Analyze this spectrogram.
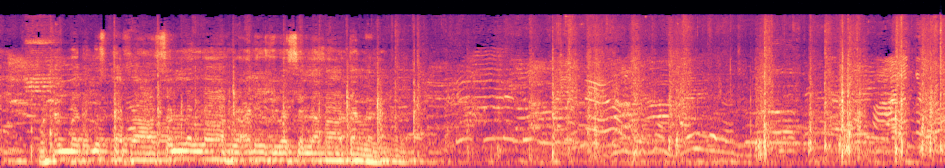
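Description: A crowd of women and girls chatter and call out together outdoors nearby.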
